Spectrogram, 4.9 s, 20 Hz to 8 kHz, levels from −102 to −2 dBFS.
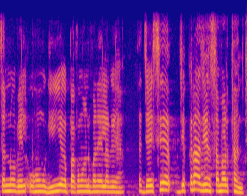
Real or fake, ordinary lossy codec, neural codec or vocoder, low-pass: real; none; none; 7.2 kHz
